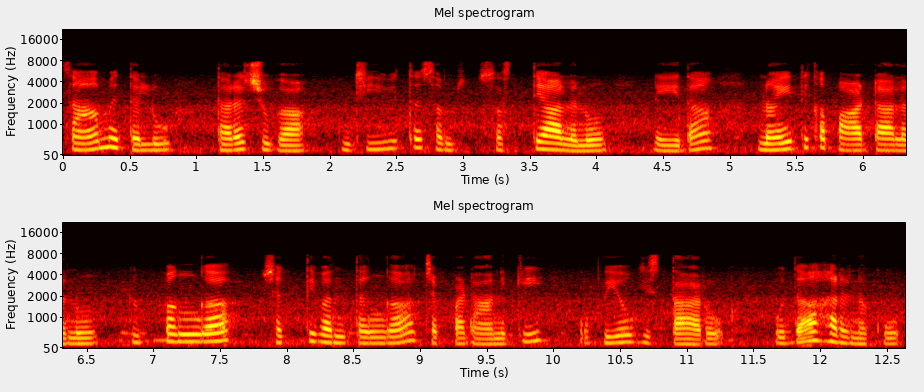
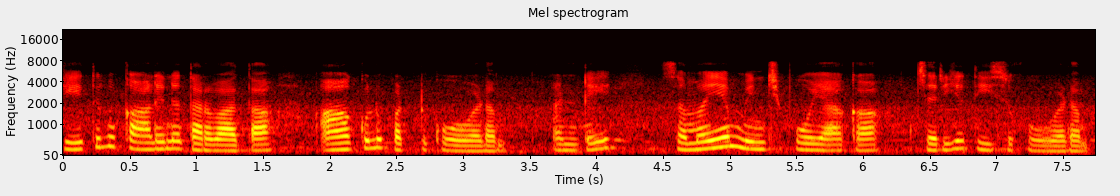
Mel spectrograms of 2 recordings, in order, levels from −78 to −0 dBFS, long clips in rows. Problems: constant background noise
